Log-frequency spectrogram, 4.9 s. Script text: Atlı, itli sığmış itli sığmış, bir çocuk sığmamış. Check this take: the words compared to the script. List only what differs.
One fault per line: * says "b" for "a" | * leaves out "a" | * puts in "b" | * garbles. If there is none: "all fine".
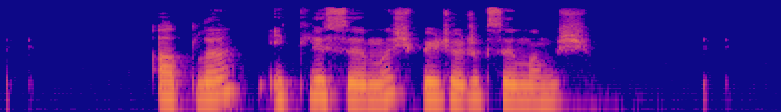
* leaves out "itli sığmış"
